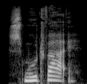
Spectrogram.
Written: SMUTVEJE

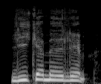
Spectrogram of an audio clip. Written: ligamedlem

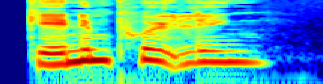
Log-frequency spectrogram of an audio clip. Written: gennemprygling

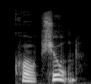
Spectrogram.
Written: korruption

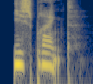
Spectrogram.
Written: isprængt

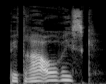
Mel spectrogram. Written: bedragerisk

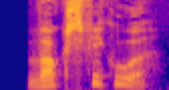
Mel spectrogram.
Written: voksfigur

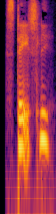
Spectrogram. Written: statslig

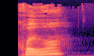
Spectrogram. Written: krydret

